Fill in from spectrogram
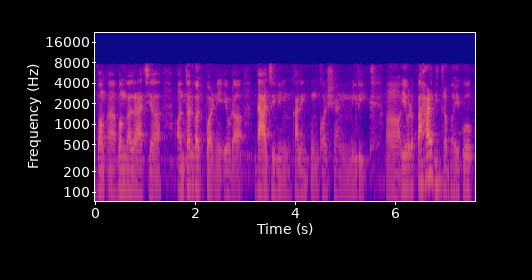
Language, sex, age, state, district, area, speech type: Nepali, male, 18-30, West Bengal, Darjeeling, rural, spontaneous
